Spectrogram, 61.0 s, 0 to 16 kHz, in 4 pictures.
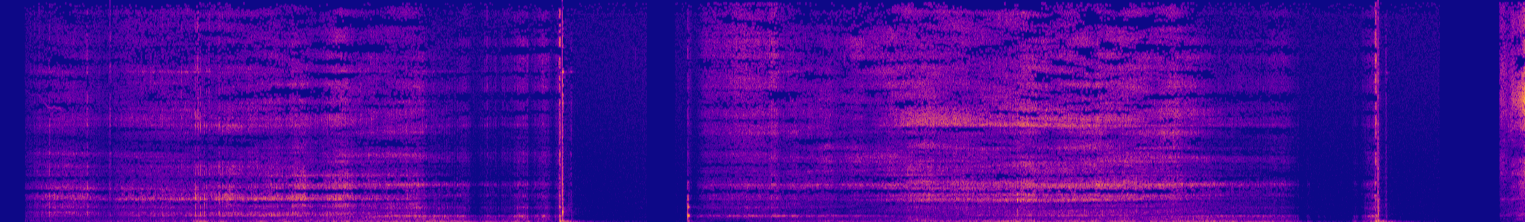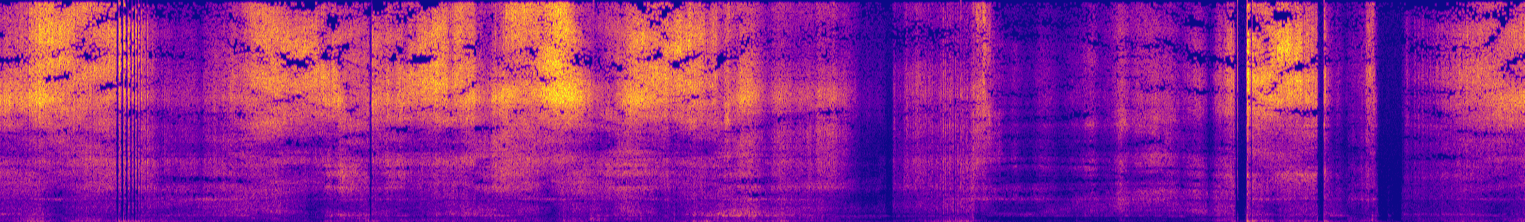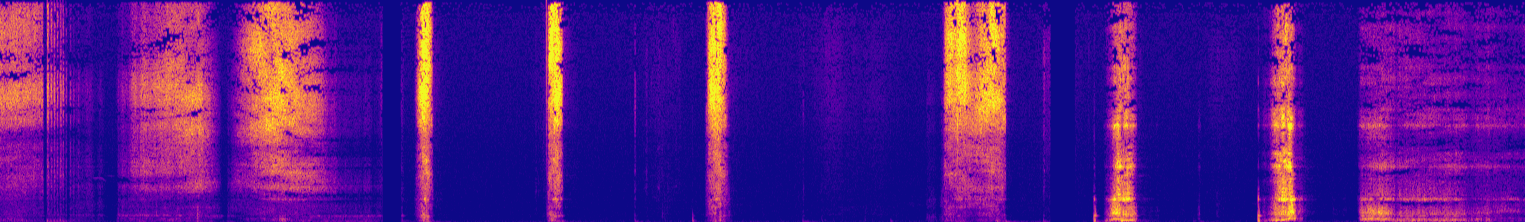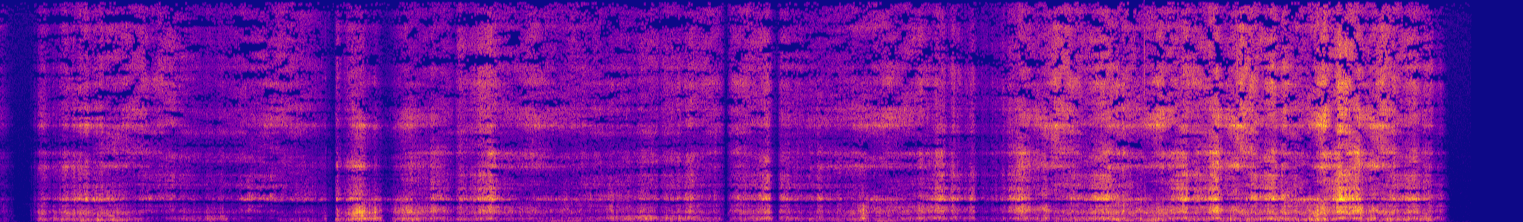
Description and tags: rascando madera 2
a, close-up, madera, rascar, scrap, u, wood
